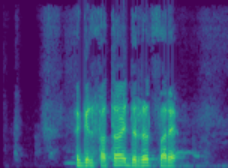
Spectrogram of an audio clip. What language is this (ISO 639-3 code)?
tig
